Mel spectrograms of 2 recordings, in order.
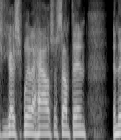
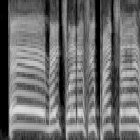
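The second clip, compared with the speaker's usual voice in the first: full-on fake British accent, very high pitched; 10 semitones higher, 3 dB louder than usual. Mocking Americans who picked up British terms; put-on British accent. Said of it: "full on British accent".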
